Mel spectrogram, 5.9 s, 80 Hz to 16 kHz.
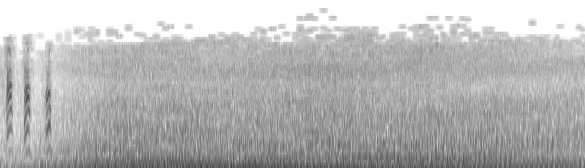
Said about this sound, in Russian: А кто там первый-то едет? О, 4-5 машин. И вот дождались.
